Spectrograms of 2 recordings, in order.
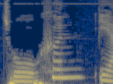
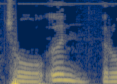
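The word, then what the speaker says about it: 좋은: 조, 흔이 아니라 조, 은으로 발음되는 히읗 탈락 현상입니다.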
